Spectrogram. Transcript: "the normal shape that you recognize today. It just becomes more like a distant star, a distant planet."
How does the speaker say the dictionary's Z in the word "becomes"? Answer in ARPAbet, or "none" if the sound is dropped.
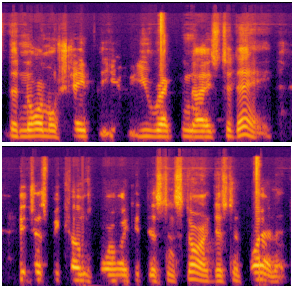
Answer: Z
